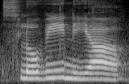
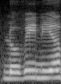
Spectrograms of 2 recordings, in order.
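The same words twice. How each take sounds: First: The word begins with an audible S sound. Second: The word begins without any S sound.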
